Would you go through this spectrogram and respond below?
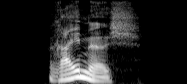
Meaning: Rhenish (dialect)
- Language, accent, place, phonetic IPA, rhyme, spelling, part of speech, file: German, Germany, Berlin, [ˈʁaɪ̯nɪʃ], -aɪ̯nɪʃ, Rheinisch, noun, De-Rheinisch.ogg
